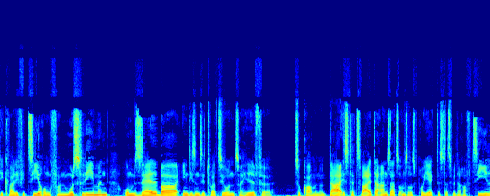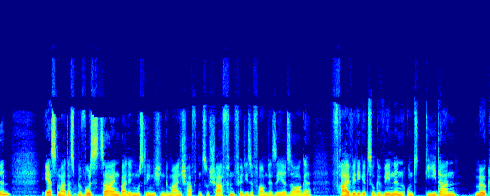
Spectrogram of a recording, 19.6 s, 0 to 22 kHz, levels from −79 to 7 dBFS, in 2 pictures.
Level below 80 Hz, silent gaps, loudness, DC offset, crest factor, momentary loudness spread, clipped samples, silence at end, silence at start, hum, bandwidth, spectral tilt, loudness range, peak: -46 dBFS; none; -21 LUFS; under 0.1%; 18 dB; 12 LU; under 0.1%; 0 s; 0 s; none; 15 kHz; -6 dB/octave; 4 LU; -2 dBFS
